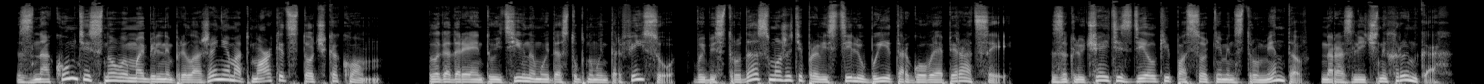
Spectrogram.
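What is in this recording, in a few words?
Russian Russia male sales; russian voice over talent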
